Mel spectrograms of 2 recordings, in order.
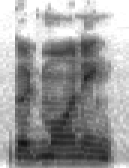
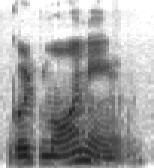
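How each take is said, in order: First: It is said in a rude, impolite tone. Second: It is said in a friendly, polite tone. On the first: The speaker calls it wrong. "My tone was not polite" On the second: The speaker calls it right. "which is a wonderful greeting"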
